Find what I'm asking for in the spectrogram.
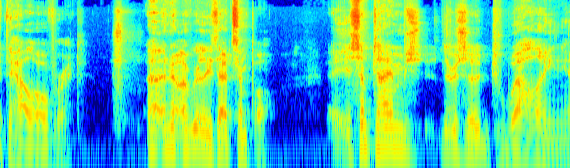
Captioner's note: snickers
